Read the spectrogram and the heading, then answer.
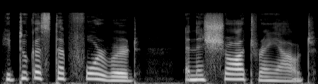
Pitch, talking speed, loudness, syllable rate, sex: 210 Hz, 190 wpm, -16 LUFS, 4.1 syllables/s, female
